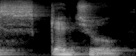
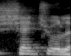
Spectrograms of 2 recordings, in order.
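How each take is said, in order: First: It uses a non-British pronunciation of the word. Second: It uses the British pronunciation of the word. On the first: "You can also say schedule" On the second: "as we say in Britain"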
